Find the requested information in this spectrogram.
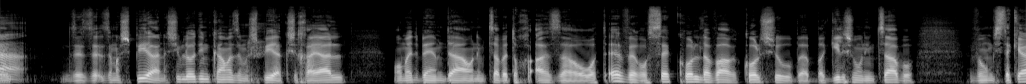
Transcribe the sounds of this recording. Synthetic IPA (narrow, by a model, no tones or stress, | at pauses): zezezemaʃpiaːnaʃimlo̞jo̞d̪imkamazemaʃpiakʃeχajal | o̞me̞d̪̚be̞ːmd̪aunimt͡sabe̞t̪o̞χa̰zaowate̞ve̞ʁo̞se̞kʰo̞ld̪avaʁko̞lʃeubebaɡilʃeunimt͡sabo̞ | veumist̪ake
